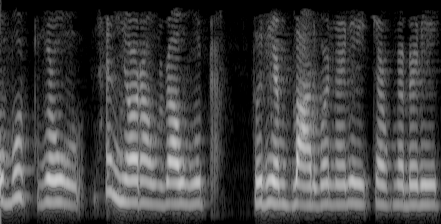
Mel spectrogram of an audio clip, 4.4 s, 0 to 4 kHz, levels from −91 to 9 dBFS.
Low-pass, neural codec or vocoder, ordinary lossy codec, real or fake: 3.6 kHz; autoencoder, 22.05 kHz, a latent of 192 numbers a frame, VITS, trained on one speaker; MP3, 24 kbps; fake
